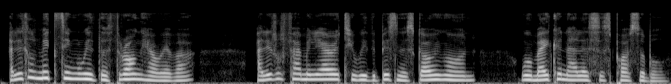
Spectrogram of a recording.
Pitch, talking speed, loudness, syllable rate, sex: 210 Hz, 170 wpm, -15 LUFS, 6.4 syllables/s, female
